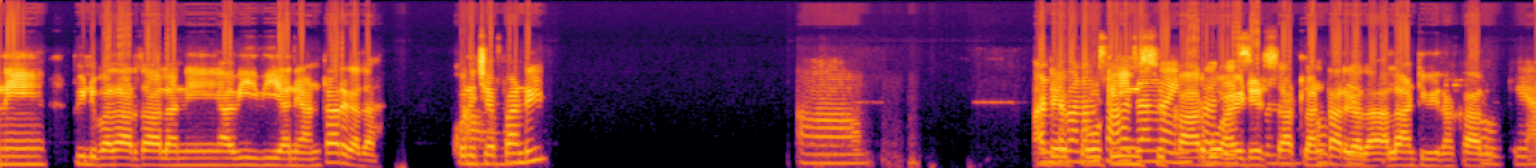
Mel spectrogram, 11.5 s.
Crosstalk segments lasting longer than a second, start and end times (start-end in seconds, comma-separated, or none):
8.1-10.4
